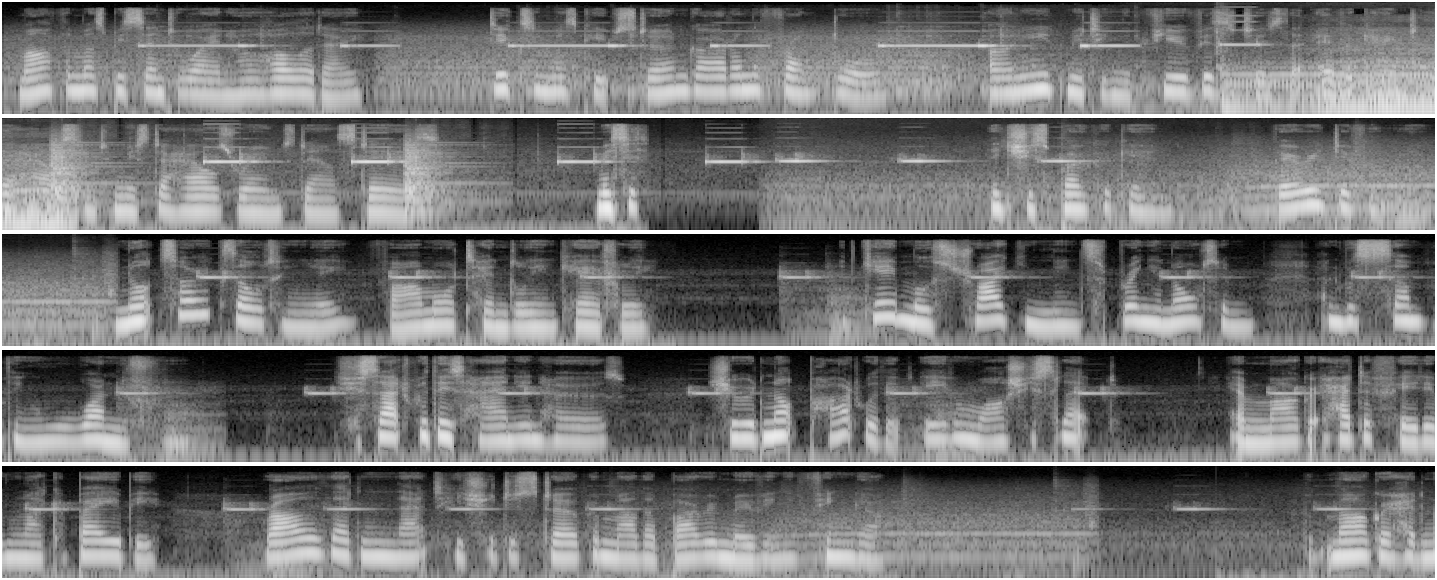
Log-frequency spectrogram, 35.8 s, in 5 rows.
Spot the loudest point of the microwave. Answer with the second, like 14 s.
9 s.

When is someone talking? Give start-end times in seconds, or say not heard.
0.0-10.4, 12.1-17.7, 18.5-22.5, 23.1-33.1, 35.0-35.7.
